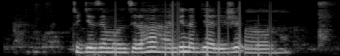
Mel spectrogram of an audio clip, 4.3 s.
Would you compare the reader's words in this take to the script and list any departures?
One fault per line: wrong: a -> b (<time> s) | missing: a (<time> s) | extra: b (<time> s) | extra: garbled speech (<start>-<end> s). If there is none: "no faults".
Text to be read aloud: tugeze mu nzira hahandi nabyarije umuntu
no faults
